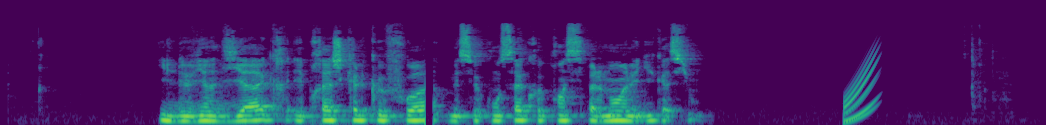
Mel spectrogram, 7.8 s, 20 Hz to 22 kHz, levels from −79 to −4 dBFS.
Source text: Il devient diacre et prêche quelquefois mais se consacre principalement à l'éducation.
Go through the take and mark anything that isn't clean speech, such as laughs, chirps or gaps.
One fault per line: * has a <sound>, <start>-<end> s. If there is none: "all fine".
* has a dropout, 3.2-3.3 s
* has a chirp, 6.3-6.6 s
